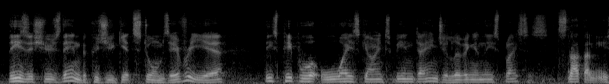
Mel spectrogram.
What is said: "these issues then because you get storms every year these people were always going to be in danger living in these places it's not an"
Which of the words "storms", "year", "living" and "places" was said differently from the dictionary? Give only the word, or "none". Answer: none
